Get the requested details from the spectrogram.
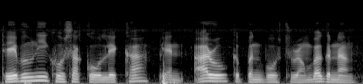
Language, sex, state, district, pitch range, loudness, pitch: Garo, male, Meghalaya, West Garo Hills, 105-145 Hz, -19 LUFS, 125 Hz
